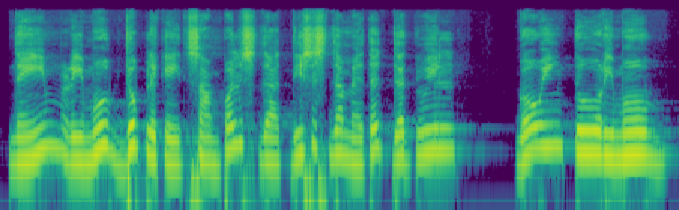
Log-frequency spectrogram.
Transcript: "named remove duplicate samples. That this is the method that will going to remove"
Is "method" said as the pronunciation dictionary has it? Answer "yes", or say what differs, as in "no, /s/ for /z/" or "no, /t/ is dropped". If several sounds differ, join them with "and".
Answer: no, /t/ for /θ/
